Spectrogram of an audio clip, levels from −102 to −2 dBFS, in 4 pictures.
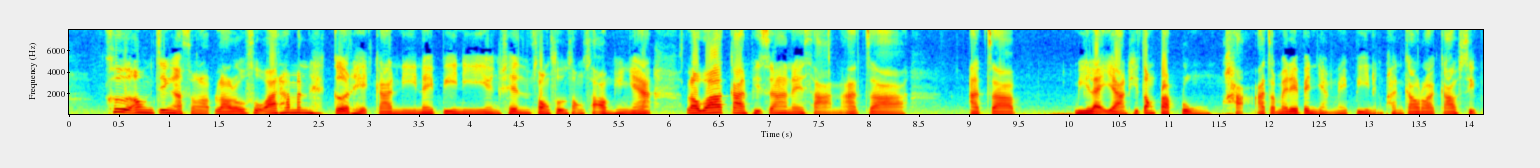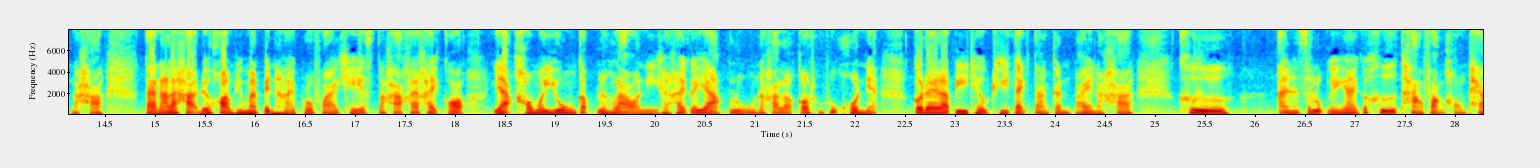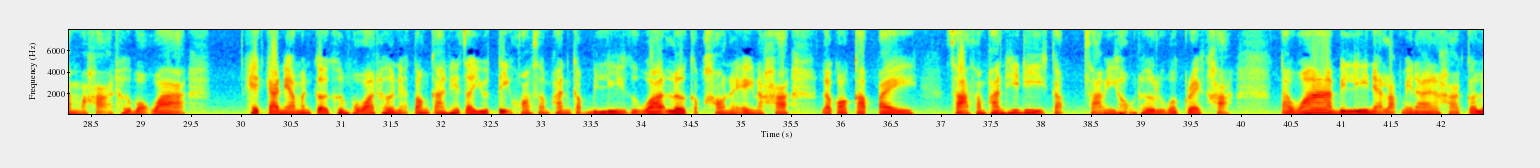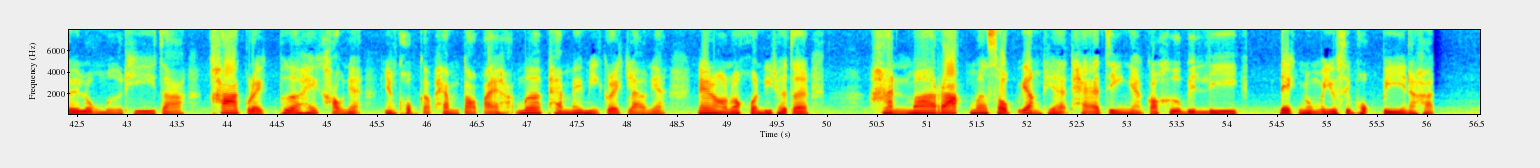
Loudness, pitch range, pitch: -14 LUFS, 160-200 Hz, 180 Hz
